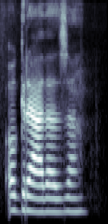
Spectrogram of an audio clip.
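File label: "ogradas" Sardinian, female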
